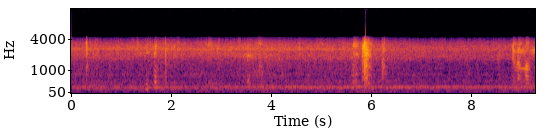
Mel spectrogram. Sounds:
Speech

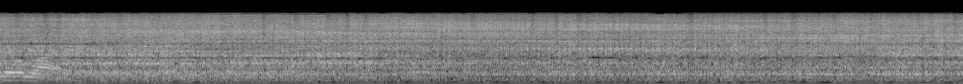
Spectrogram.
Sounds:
Wood, Sawing

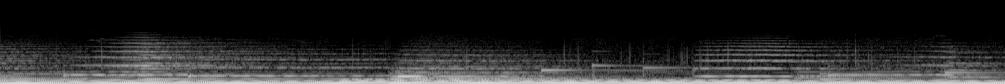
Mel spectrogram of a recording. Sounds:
Music, Ambient music

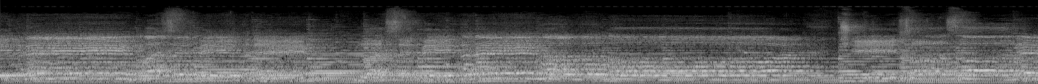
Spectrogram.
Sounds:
Music, Choir, Male singing

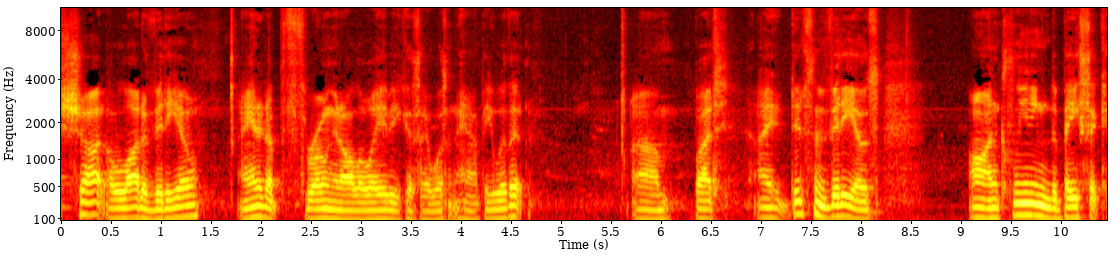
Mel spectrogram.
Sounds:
Speech

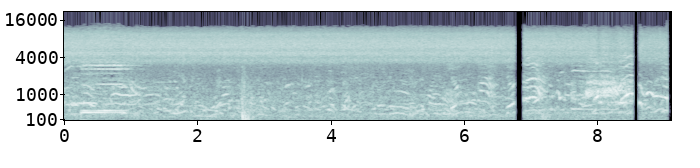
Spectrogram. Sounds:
Speech

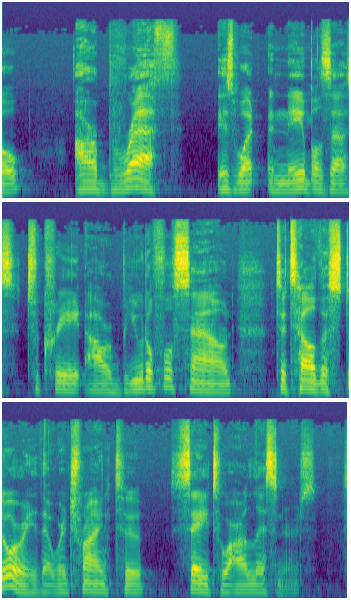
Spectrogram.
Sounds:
Speech

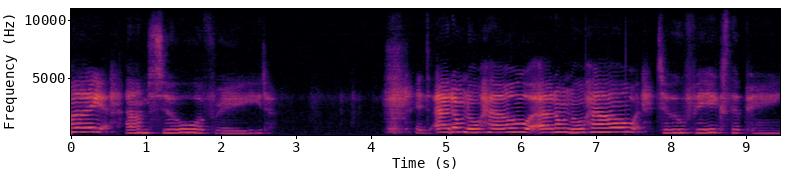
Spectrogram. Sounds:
Child singing

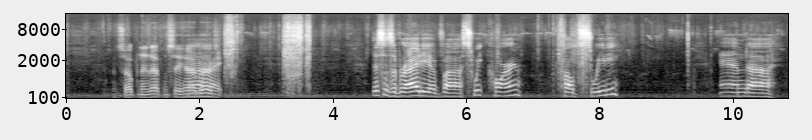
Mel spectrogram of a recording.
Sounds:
Speech, outside, rural or natural

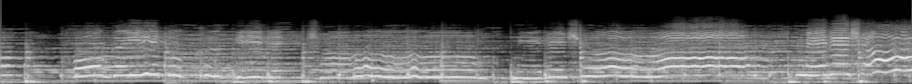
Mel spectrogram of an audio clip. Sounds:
Music of Bollywood, Music

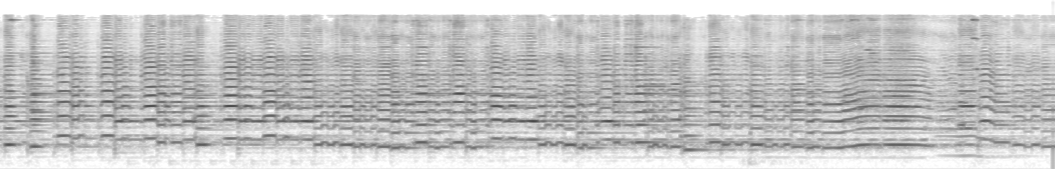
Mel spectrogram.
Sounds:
Bowed string instrument

